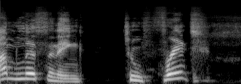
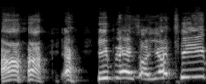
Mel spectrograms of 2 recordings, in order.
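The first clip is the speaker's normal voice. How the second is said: teasing, mocking put-on French accent, higher pitch; 8 semitones higher than usual. Retelling what French teammates said, mocking of the accent: imitating a French accent. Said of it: "mocking of the accent".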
